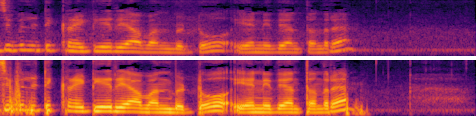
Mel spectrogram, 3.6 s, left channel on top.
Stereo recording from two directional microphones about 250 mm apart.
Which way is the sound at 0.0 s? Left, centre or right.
Right.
